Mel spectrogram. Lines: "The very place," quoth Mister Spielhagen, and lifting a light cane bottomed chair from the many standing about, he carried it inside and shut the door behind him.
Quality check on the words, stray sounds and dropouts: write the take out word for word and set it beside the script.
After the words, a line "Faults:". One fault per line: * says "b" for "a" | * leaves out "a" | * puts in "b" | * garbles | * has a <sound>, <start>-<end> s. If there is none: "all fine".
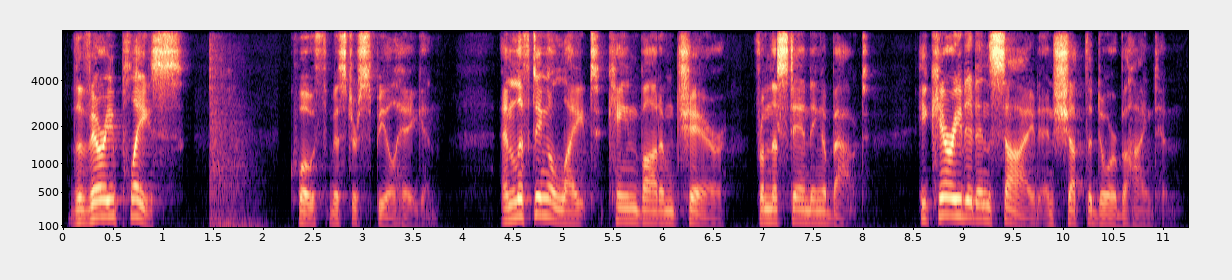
"The very place," quoth Mister Spielhagen, and lifting a light cane bottomed chair from the standing about, he carried it inside and shut the door behind him.
Faults:
* has a thud, 1.5-2.1 s
* leaves out "many"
